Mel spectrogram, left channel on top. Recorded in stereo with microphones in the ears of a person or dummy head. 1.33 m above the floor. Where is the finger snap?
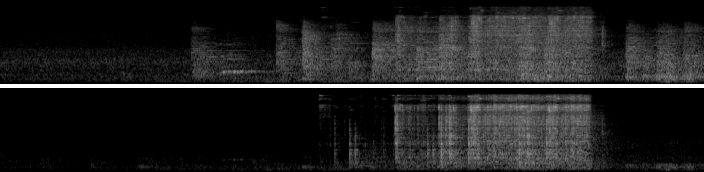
15° left (ahead or behind), 3 m.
